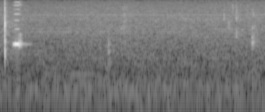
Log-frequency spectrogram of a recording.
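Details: Lightdow action camera: short sharp high beeps, a quick pair then one more after a pause, each marking a normal mode change via the front button.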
